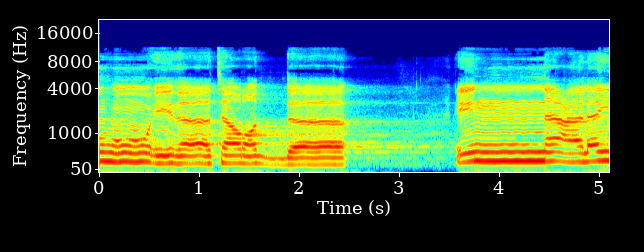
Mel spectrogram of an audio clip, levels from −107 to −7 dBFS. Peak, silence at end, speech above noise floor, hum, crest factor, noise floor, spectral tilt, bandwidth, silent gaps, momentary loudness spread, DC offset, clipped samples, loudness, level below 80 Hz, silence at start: -10 dBFS; 0 s; 28 dB; none; 10 dB; -48 dBFS; -6 dB/octave; 10.5 kHz; none; 7 LU; under 0.1%; under 0.1%; -20 LUFS; -62 dBFS; 0 s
